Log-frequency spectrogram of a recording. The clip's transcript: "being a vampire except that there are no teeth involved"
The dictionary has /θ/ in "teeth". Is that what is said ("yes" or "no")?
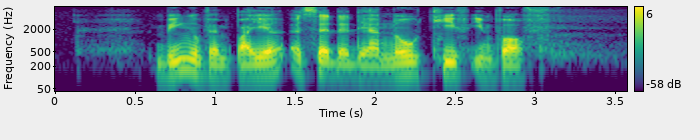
no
